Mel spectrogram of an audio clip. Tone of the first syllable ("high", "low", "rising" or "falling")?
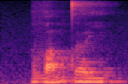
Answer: rising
